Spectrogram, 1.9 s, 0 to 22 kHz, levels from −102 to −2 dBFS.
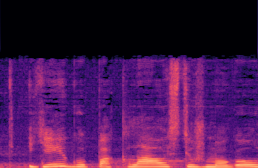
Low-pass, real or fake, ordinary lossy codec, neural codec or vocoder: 14.4 kHz; fake; MP3, 96 kbps; vocoder, 44.1 kHz, 128 mel bands, Pupu-Vocoder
